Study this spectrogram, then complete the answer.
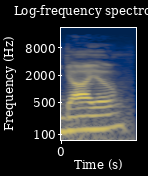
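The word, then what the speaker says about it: σιγάω: The Greek word silence is pronounced sigaio, for what that's worth, to keep silence, hold one's peace, to be kept in silence, or to conceal.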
